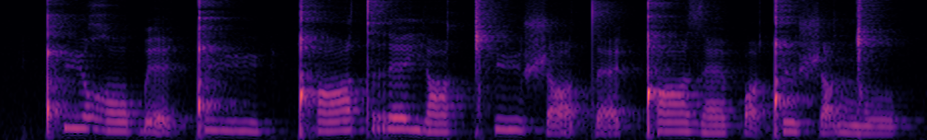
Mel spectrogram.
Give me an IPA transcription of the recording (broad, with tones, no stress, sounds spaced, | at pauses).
ǃʰ yː˦ ʁ ɔ˨ ɓ ɛ̰˨ ǃ yː˦˨ | ǃʰ ɑ˨˦ t r ɛ˦ j ɑ˨ ǀʰ yː˦ ʃ ɑ̰˨ t æ̰˨ ǃ ɑ˦ z æ˨ p ɑ̰˨ ǃ ø˦ ʃ ɑ̰˦ ŋ͡ǀ o˨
